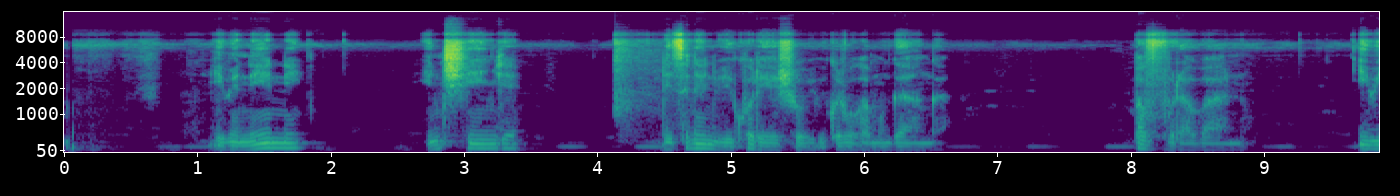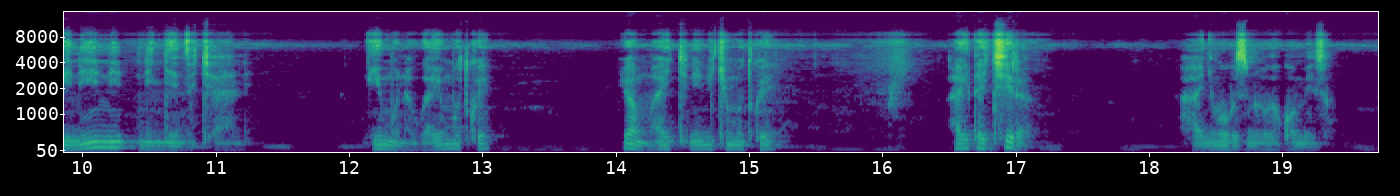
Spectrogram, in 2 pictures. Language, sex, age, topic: Kinyarwanda, male, 18-24, health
